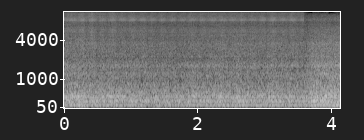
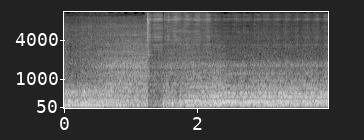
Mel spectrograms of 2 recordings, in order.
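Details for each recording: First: 8.5-ton Carrier gas heating unit on a no-heat call, after a board reset: steady draft inducer hum, gas smell but no burner whoosh and no ignition. The cause was an arcing igniter wire. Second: 8.5-ton Carrier gas heating unit after a wire was insulated with thick vinyl tape and electrical tape: fan rumble dips briefly, then the burners catch with a soft whoosh and settle into an even roar. Normal ignition.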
